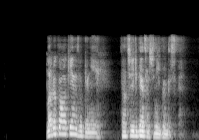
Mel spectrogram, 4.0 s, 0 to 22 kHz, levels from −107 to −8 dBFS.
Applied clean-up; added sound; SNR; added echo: neural mask model DeepFilterNet 3.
